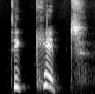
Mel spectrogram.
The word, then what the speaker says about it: ticket: इसकी correct pronunciation है टिकट। यस, जैसे किट कैट में किट होता है ना, दैट किट। या फिर आपके जिम में जब आप सामान भर के लेके जाते हैं, वो वाली किट।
